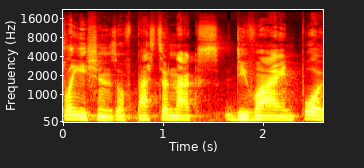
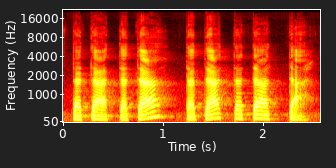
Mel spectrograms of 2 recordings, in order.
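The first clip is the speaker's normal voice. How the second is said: da-da beats with the last syllable da added unstressed; iambic beat with extra syllable. Shown as a demonstration. Showing the feminine ending of the next line, tapped da-da beats. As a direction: tap out the meter, then add one light extra syllable. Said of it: "masculine and feminine endings, also in pairs".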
